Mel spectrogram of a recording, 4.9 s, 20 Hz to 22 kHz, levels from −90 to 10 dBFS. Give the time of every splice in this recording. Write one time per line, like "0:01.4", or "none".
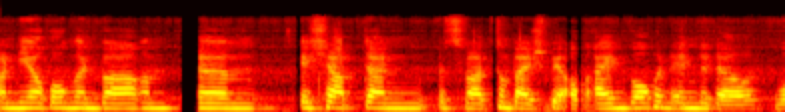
0:01.1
